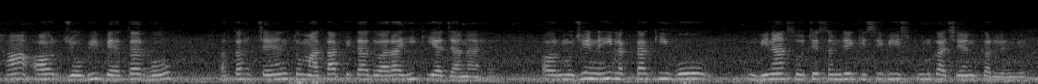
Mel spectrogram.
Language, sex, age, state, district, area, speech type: Hindi, female, 30-45, Uttar Pradesh, Mau, rural, read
